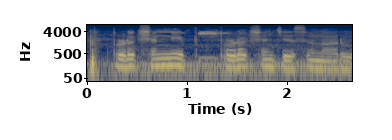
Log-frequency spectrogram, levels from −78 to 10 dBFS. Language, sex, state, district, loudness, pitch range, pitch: Telugu, male, Andhra Pradesh, Sri Satya Sai, -20 LUFS, 140-165 Hz, 150 Hz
